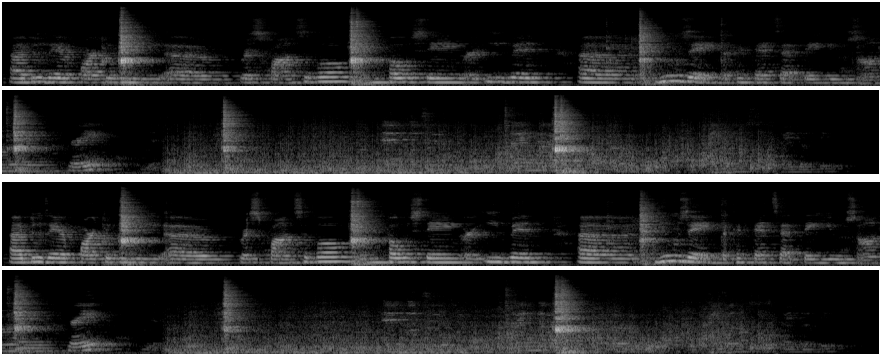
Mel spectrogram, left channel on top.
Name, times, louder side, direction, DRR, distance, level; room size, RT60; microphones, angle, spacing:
voice 1, 0.1-9.7, right 2 dB, 80° right, 3 dB, 0.5 m, -35 dB
sound 1, 0.5-15.8, left 2 dB, 50° left, 0.9 m, -37 dB
voice 2, 1.1-1.4 2.4-2.8 3.8-3.9 8.3-8.5 9.1-9.2 9.6-10.5 11.5-12.0 12.5-17.1, equal, 85° left, -4 dB, 1.0 m, -50 dB
sound 2, 10.4-16.5, left 1 dB, 20° left, 0.4 m, -43 dB
3.7 x 2.7 x 3.3 m, 0.80 s
head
